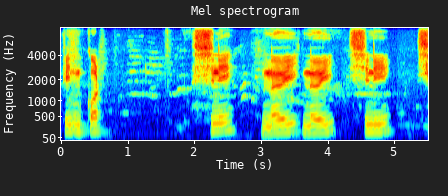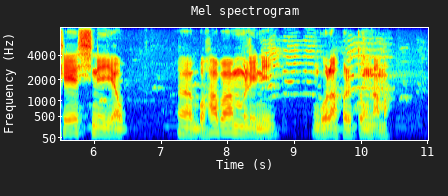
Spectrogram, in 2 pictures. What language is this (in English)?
Bodo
